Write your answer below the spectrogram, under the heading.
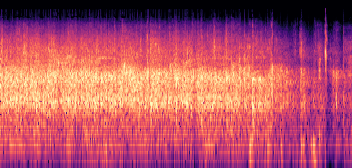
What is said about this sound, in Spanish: ¿Están conmigo? Si lo quieres, dar un aplauso al Señor fuerte. Aleluya.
